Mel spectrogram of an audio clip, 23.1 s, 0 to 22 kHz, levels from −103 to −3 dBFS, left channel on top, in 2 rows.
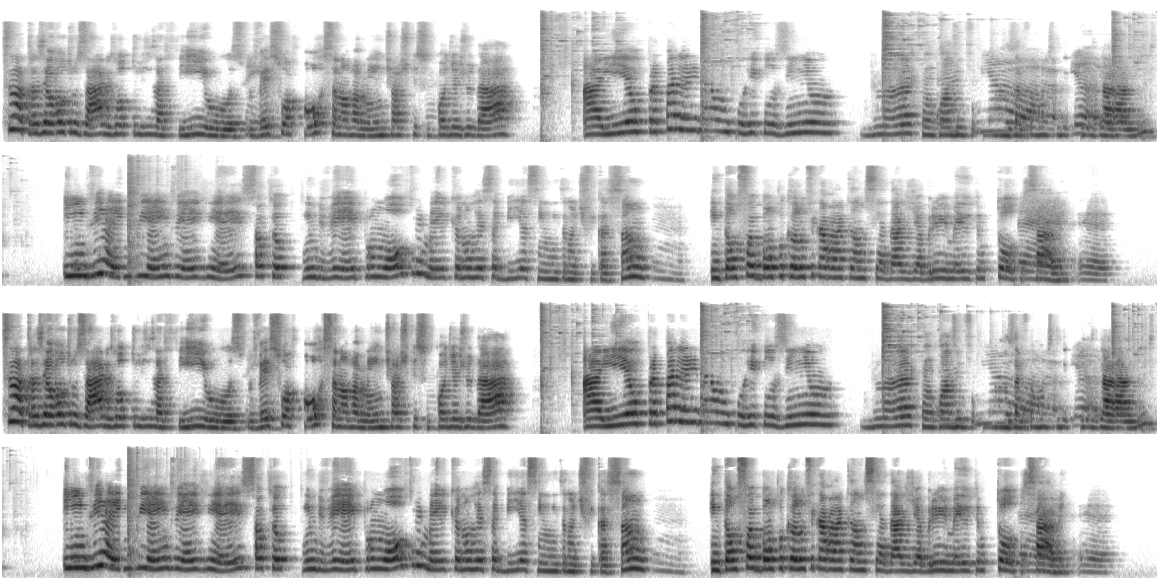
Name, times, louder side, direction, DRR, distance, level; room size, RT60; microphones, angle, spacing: voice 1, 0.0-5.1 5.8-11.5 12.2-18.0 18.6-22.2, right 4 dB, 50° right, 0.6 m, -26 dB
voice 2, 2.4-2.8 4.2-4.6 9.3-11.3 12.2-12.3 18.0-18.4 21.7-22.6, left 3 dB, 75° left, 1.7 m, -39 dB
sound 1, 5.4-6.2 7.0-7.6 8.8-10.0 11.1-11.8 12.8-13.8, right 6 dB, 25° right, 1.3 m, -41 dB
10.5 x 4.0 x 3.3 m
head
